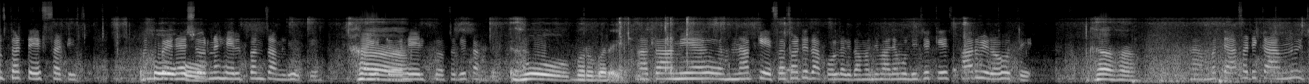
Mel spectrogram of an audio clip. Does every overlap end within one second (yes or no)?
yes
